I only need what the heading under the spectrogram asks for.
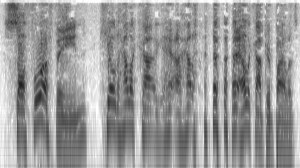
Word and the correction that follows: Helicobacter pylori: How do you say that? Helicobacter pylori.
